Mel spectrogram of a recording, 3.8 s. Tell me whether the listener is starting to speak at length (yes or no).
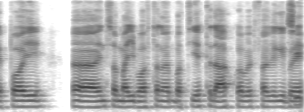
no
